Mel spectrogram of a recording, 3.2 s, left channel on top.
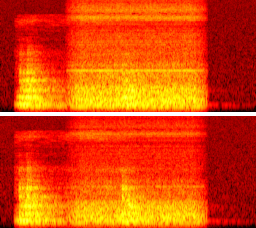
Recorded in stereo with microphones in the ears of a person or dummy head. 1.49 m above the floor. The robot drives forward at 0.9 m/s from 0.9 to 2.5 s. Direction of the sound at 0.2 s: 45° right (ahead or behind).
